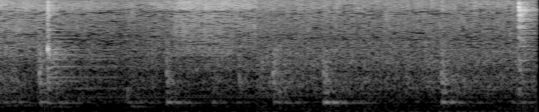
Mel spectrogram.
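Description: Radish greens cook in a pan, giving a soft, steady sizzle, while a spoon stirs them with light scraping strokes about every half second.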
